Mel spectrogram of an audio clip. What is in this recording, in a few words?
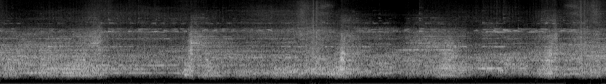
Dagger Proj Loop; Warframe; Weapons; Duviri; Incarnon Adapters; Incarnon Okina Prime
